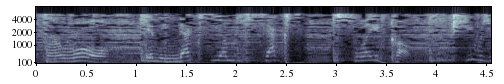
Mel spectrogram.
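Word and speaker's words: NXIVM: It's a sex cult, and it's pronounced Nexium. It's spelled N-X-I-V-M. N-X-I-V-M. It's pronounced Nexium.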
